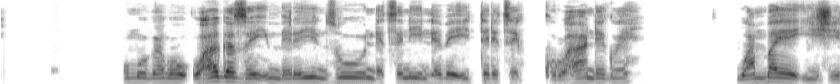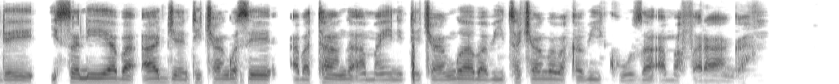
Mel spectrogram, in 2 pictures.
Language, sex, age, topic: Kinyarwanda, male, 18-24, government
